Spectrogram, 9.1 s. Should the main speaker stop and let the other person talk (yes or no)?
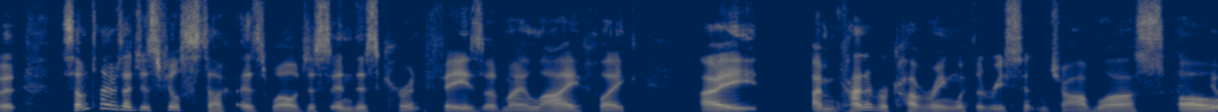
no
